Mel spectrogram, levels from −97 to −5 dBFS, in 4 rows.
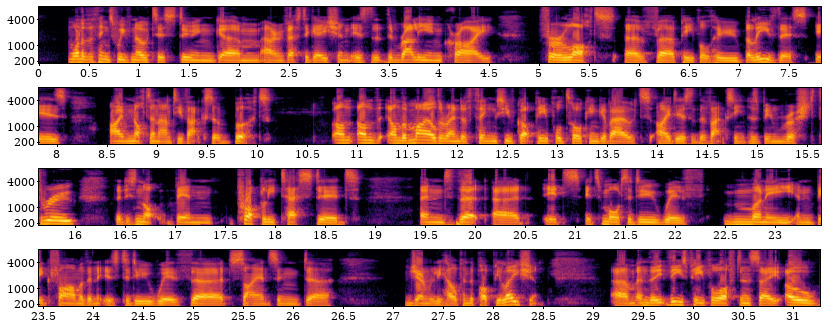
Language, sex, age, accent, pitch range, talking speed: English, male, 30-49, British, 115-135 Hz, 175 wpm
